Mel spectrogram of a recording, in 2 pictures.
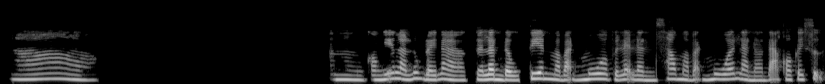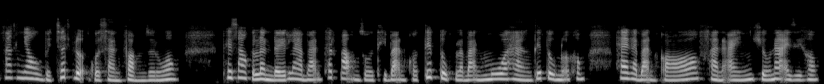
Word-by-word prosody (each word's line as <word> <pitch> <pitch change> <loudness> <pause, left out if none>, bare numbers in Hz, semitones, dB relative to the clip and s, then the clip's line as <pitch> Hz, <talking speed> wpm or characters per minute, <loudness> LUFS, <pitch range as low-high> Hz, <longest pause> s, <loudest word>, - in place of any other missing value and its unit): À. 230 -2 -2 2.4
Ừm, 220 -2 +1
có 215 - -3
nghĩa 235 +5 +3
là 255 -4 +3
lúc 270 +4 0
đấy 215 -2 +2
là 215 -4 +1
cái 215 - +2
lần 225 -1 +7
đầu 200 -1 +4
tiên 265 -1 +4
mà 220 - +2
bạn 210 +1 +1
mua 250 0 +3
với 210 +1 -1
lại 230 - -1
lần 205 -3 0
sau 245 +5 -3
mà 230 -2 +1
bạn 210 - -4
mua 235 0 +1
ấy 245 - +1
là 235 -4 -1
nó 195 -1 -1
đã 190 - -2
có 220 - -2
cái 225 +1 -3
sự 225 - -5
khác 310 0 -5
nhau 270 -5 0
về 205 - -3
chất 325 - -3
lượng 265 - +4
của 200 - -2
sản 200 -1 -2
phẩm 185 -5 +1
rồi, 195 +1 -2
đúng 195 - 0
không? 235 0 +1 0.5
Thế 310 - +3
sau 300 -1 -1
cái 230 - +1
lần 240 -3 +4
đấy 200 0 +3
là 255 -1 0
bạn 215 0 -1
thất 310 - -5
vọng 220 -6 0
rồi 205 -1 -4
thì 225 -1 -7
bạn 215 0 0
có 210 - -6
tiếp 330 0 +2
tục 265 - +3
là 205 - -1
bạn 205 +2 +1
mua 250 +1 +3
hàng 220 -5 0
tiếp 270 - 0
tục 255 -4 +3
nữa 210 0 0
không? 255 +1 -4 0.3
Hay 280 -1 +3
là 245 - 0
bạn 210 -1 +1
có 215 +5 0
phản 215 -3 +1
ánh 200 +1 -1
khiếu 220 -3 +1
nại 225 -3 +1
gì 205 0 -3
không? 220 +1 -2
225 Hz, 265 wpm, -22 LUFS, 210-250 Hz, 2.4 s, lần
